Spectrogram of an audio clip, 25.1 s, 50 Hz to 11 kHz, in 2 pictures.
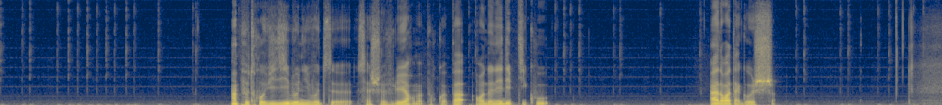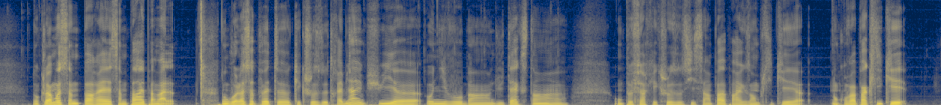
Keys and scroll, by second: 23.7 Escape.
